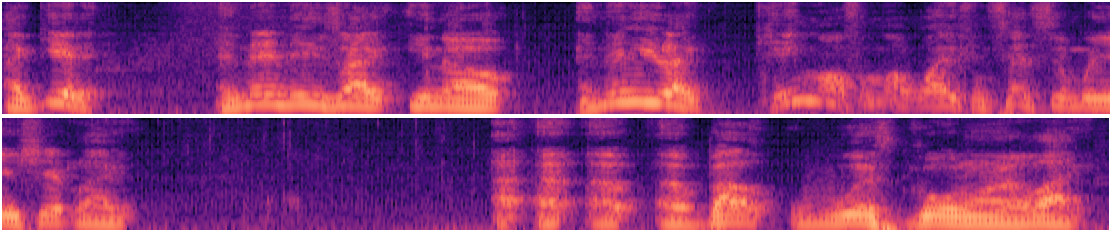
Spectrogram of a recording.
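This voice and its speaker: A man co-hosting a casual late-night talk show, telling stories in an animated way and swearing freely. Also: on the high side, measured pace. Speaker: co-host.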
